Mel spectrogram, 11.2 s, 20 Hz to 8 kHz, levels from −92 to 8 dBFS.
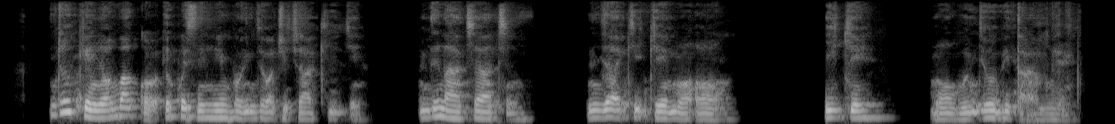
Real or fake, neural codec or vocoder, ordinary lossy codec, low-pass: fake; codec, 16 kHz, 2 kbps, FreqCodec, larger model; none; none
